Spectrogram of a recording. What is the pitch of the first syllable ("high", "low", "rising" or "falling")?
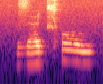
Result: rising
